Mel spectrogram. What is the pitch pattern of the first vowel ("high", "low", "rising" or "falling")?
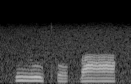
falling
